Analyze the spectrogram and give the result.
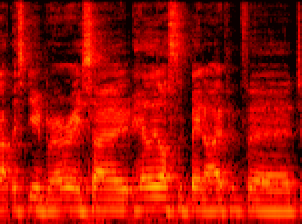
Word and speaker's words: Helios: Helios Brewing Co.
